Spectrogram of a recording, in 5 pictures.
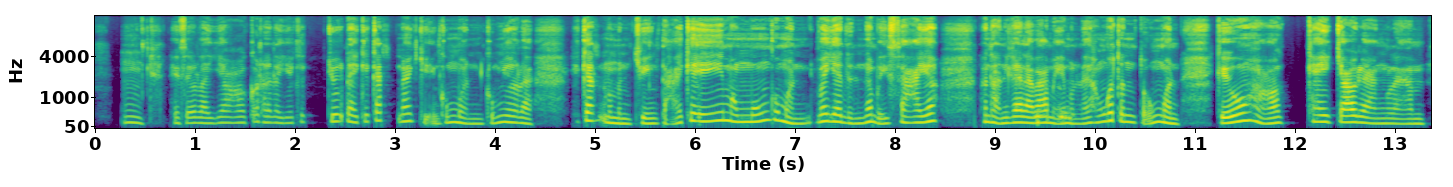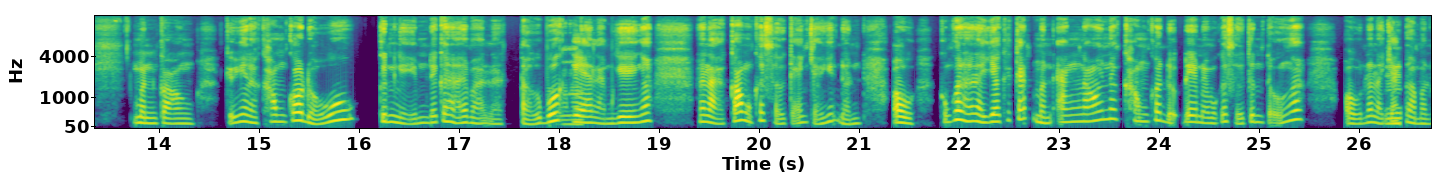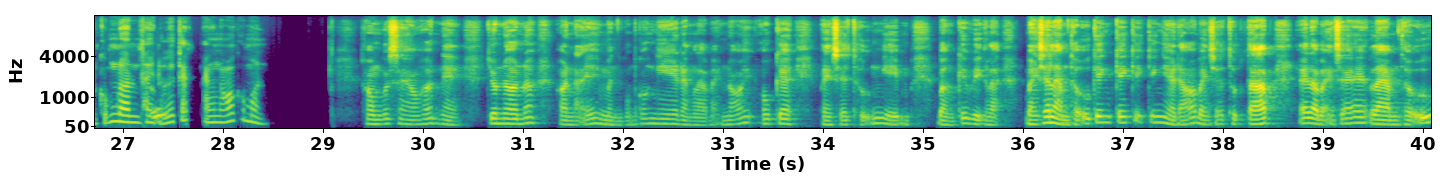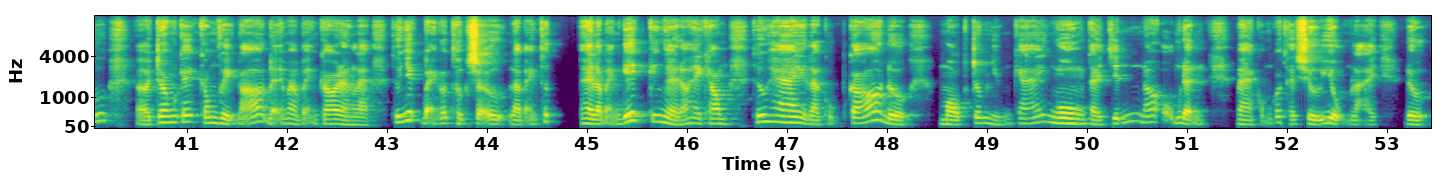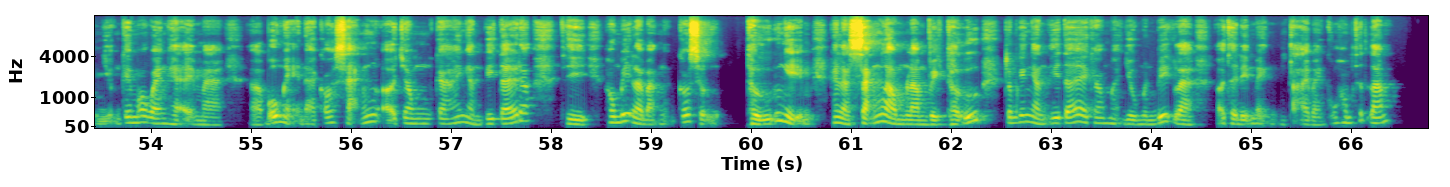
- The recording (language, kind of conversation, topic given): Vietnamese, advice, Làm sao để đối mặt với áp lực từ gia đình khi họ muốn tôi chọn nghề ổn định và thu nhập cao?
- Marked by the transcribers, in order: tapping; unintelligible speech; other background noise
